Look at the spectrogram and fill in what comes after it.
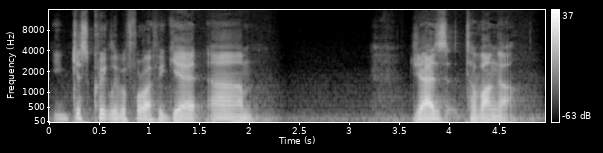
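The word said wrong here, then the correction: Tevaga: It is actually pronounced. I messaged him. I was like, sorry, bro. I think I've been saying your name wrong. He's like, I don't give a fuck. so I was like, what are you messaging me for? So Tevanga. Tevanga. So T-E-VUN-R. Tevanga. So Jazz Tevanga.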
